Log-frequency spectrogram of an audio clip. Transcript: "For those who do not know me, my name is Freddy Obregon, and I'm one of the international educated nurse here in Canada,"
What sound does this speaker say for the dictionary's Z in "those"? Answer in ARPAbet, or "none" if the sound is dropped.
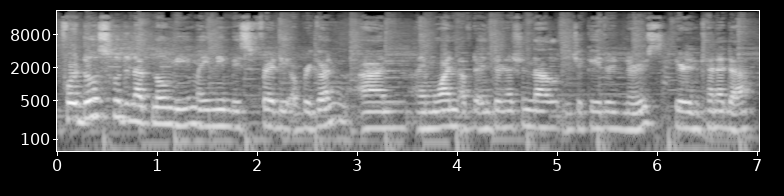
S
